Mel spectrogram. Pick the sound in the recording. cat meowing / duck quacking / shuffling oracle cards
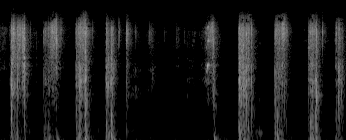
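shuffling oracle cards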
